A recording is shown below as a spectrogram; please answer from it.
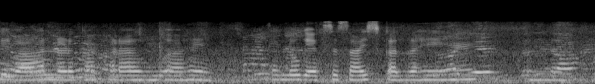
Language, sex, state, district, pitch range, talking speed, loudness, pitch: Hindi, male, Uttarakhand, Tehri Garhwal, 200-220 Hz, 120 wpm, -21 LUFS, 205 Hz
